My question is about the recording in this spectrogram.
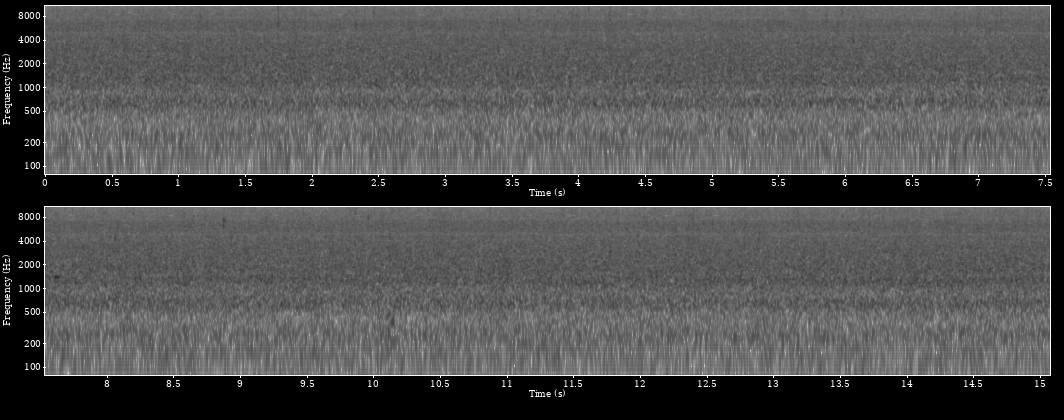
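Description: Fast-flowing river water rushing steadily over a low weir.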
